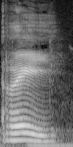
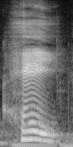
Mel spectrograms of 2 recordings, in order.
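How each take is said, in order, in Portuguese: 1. O primeiro som é um R bem articulado. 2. O primeiro som é parecido com um H, com sopro. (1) "ao invés de" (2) "pronuncia como se fosse H"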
